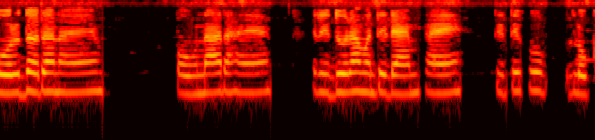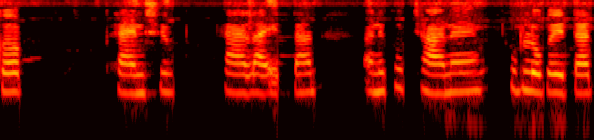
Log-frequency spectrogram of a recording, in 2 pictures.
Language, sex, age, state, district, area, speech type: Marathi, female, 18-30, Maharashtra, Wardha, rural, spontaneous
